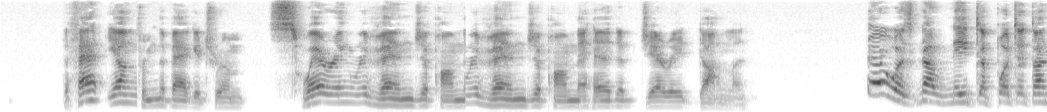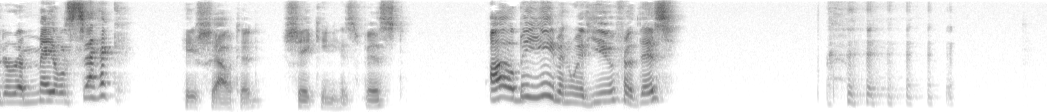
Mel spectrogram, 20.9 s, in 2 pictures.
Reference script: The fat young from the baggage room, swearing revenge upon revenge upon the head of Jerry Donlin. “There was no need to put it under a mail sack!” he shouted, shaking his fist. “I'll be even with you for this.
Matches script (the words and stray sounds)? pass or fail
fail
